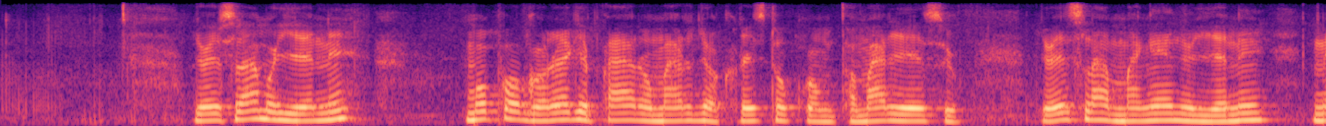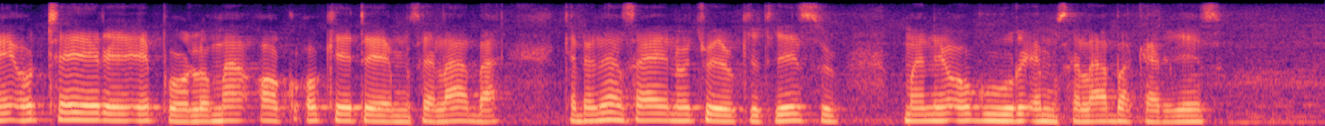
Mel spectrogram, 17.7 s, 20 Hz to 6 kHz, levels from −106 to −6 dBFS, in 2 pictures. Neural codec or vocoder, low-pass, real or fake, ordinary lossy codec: none; 5.4 kHz; real; none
